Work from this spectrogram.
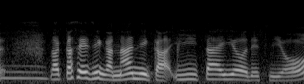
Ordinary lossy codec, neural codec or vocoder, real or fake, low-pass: none; none; real; none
